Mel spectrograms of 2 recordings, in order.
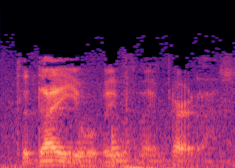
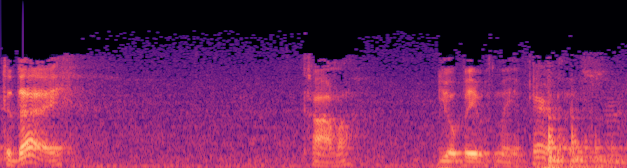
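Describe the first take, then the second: First: 'Today' runs straight on without a break. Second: There is a break right after 'today'.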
